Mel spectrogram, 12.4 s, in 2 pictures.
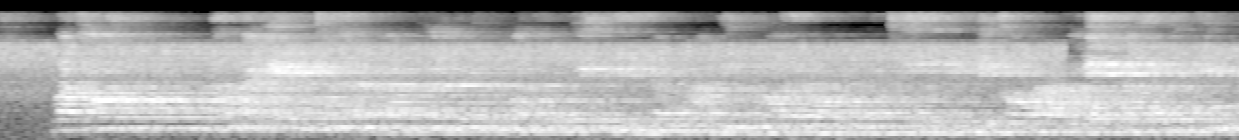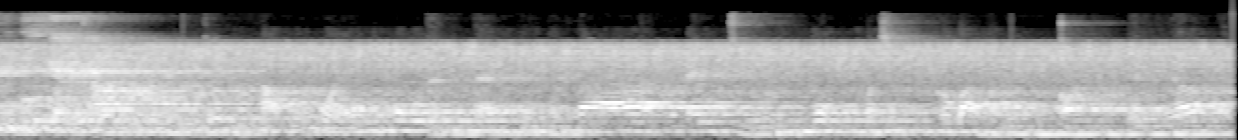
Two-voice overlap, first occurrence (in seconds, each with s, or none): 5.3 s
